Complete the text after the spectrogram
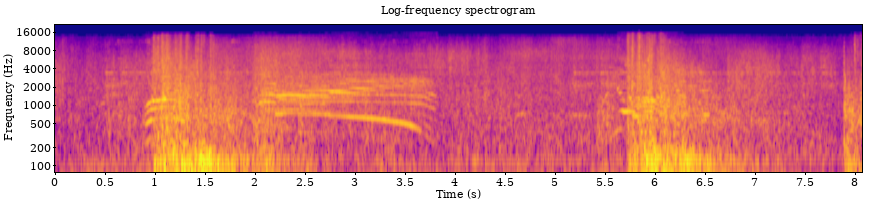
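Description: Cannons fire in loud booming blasts.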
